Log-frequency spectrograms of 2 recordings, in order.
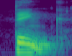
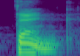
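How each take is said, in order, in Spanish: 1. La palabra empieza con un sonido th. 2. La palabra empieza con un sonido t. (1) "el sonido inglés th" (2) "o t"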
